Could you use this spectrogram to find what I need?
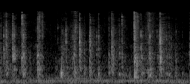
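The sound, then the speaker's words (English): Rapid, faint keystrokes rattle off in a steady stream of many clicks as an address is typed on a computer keyboard. “So I'm going to go ahead and type in 1 Microsoft Way,”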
